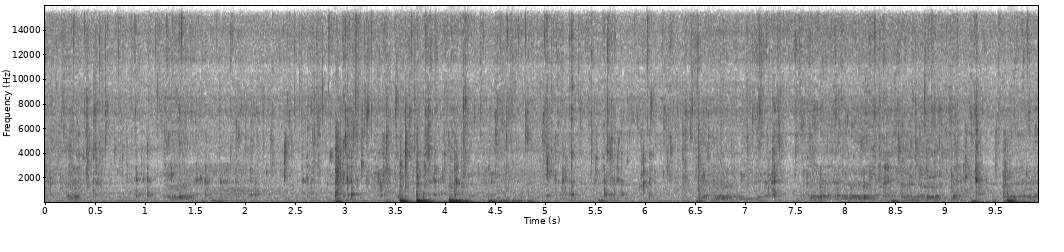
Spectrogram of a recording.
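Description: Water runs steadily from a shower to rinse a jacuzzi filter, a continuous splashing hiss with a few louder thumps and clatters partway through as the filter is handled under the stream.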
